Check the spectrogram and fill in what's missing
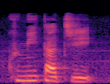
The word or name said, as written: kumitachi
